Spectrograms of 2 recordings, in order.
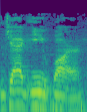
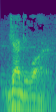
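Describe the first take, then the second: First: An extra 'ee' sound comes before 'war'. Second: No extra sound comes before 'war'.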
